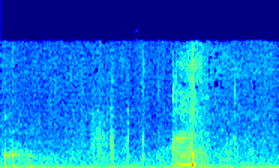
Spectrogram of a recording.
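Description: A bite into a fresh persimmon, its stem removed, eaten from the stem end toward the tip. One brief, soft crunch stands out faintly above steady low background noise.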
